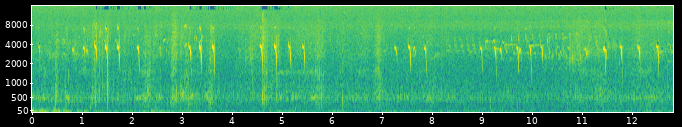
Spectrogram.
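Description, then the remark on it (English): A bird gives repeated short, sharp calls in quick bursts, with clucking chicken-like sounds and faint background rustle between them; no one speaks. “So, one of the birds here is calling.”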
